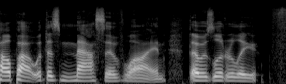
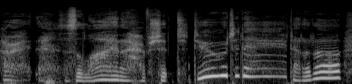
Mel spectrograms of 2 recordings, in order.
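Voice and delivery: whispering; 5 dB quieter than usual. Retold or imitated. Thinking aloud, annoyed in line.

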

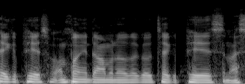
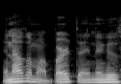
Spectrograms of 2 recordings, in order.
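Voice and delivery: ordinary delivery

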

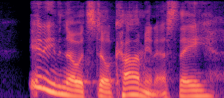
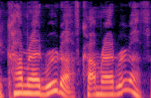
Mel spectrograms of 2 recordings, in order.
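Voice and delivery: higher-pitched hail to an officer; calling out; 8 semitones higher than usual. Acted. Tourist couple hailing their Russian officer in a joke, calling out. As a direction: call out eagerly for someone's attention.

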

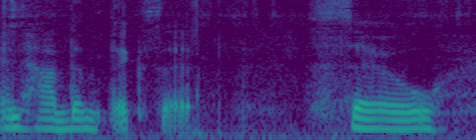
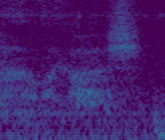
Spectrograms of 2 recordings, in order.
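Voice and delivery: exhausted whisper; 18 dB quieter, faster than usual. Real, not acted. Exhausted exhale while cleaning.

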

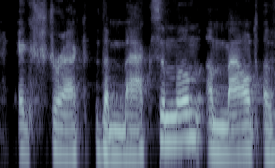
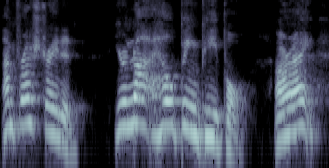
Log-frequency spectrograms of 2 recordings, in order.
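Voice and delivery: frustrated; 8 semitones higher than usual. Real, not acted. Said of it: "I'm mad".

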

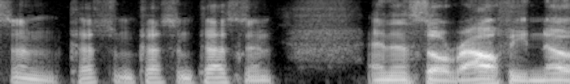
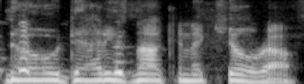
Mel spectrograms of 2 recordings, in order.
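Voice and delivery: higher imitated mom voice; motherly reassurance in raised pitch; reassuring mother; 8 semitones higher than usual. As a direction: soothe a little child, lightly acted. Mother voiced soothing crying child.

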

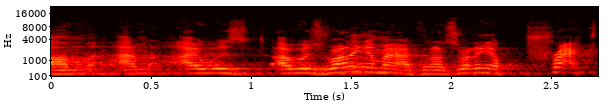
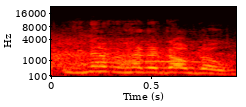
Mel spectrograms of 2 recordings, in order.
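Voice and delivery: ordinary talk

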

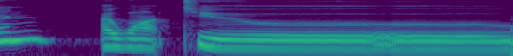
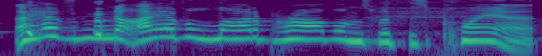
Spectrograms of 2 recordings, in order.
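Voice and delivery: much higher, incredulous squeak; baffled high voice; 10 semitones higher than usual. Acted. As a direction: squeak it out in disbelief. Mocking the plant in the lab.

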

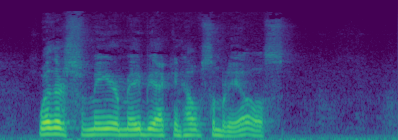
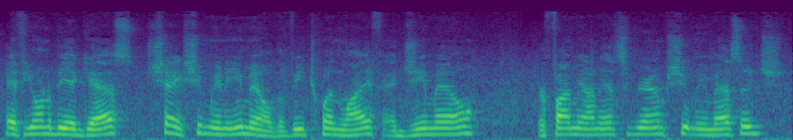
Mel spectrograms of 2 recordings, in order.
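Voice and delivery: podcast outro; 2 semitones higher, 3 dB louder than usual. Acted. Host reads podcast outro.

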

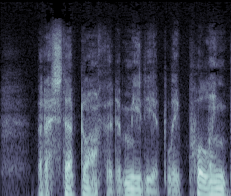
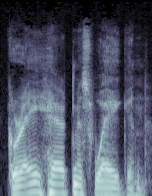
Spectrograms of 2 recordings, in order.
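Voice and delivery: plain reading voice

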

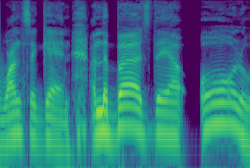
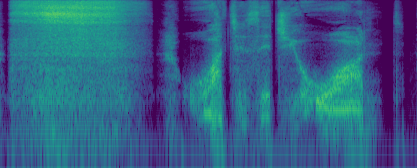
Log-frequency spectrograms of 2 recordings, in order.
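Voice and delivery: slow, whispered snake voice; long hiss, then a drawn-out whisper; much slower than usual. Acted. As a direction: whisper like a huge serpent. Snake king hisses its question.

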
